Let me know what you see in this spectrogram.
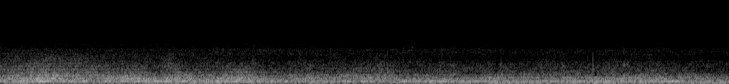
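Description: Low, steady rumble of a departed Nishitetsu 9000 series electric train running away into the distance.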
